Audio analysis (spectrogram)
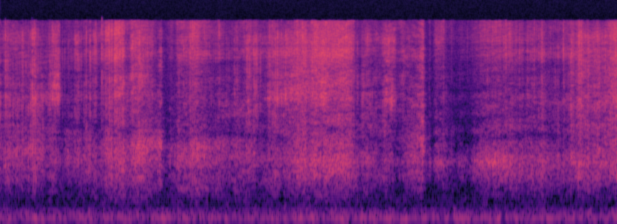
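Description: Long nails scratch across a painted, stretched canvas, giving dry, raspy scraping strokes that swell and fade in a loose, uneven rhythm. The scratching sits mostly in the midrange with some bright hiss above it, over a faint steady low rumble.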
